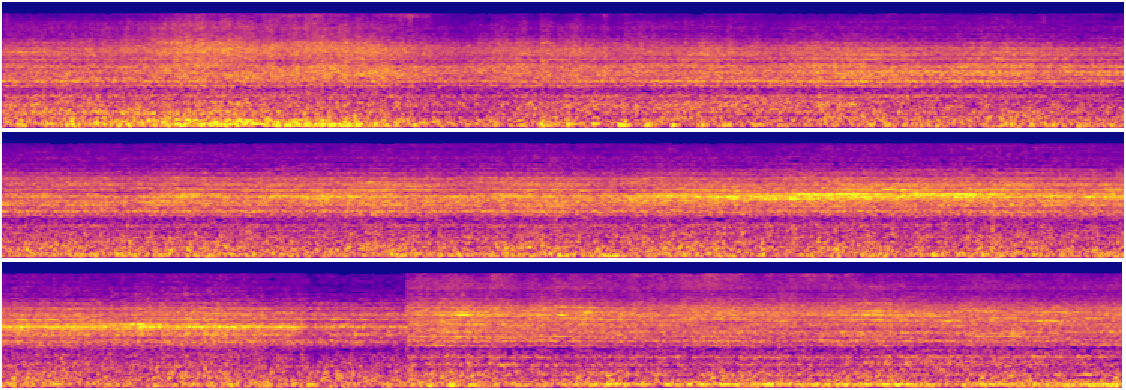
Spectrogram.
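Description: Tank cars of a freight train rolling past, a steady rumble of steel wheels on rail. A thin high squeal from the wheels is strongest in the middle.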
